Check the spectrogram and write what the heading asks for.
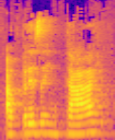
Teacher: esse R final, ele é bem sutil, bem suave, quase sumindo, mas não some totalmente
